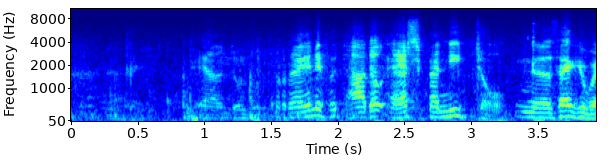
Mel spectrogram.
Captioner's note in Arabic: رودولف يتحدث لغة أجنبية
